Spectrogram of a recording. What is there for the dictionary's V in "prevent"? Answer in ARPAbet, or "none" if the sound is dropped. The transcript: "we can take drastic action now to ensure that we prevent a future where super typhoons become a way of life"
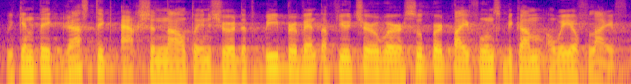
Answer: V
